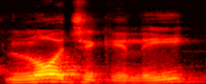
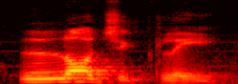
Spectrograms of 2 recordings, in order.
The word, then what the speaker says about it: logically: A is usually silent when it is followed by double L, Y. Logically, basically, and artistically.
